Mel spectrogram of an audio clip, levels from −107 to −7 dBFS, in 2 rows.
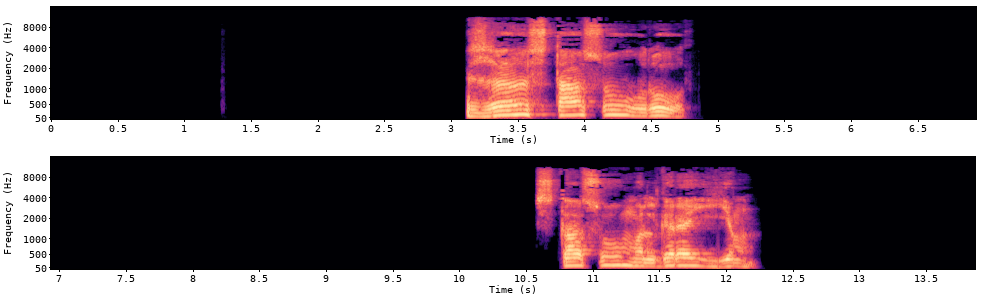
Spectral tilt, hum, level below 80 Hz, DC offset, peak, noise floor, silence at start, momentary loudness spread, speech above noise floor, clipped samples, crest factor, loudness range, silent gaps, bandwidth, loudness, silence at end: -4 dB/octave; none; -56 dBFS; under 0.1%; 0 dBFS; under -90 dBFS; 3.1 s; 9 LU; over 74 dB; under 0.1%; 22 dB; 8 LU; 4.88-10.57 s; 11.5 kHz; -16 LUFS; 1.7 s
